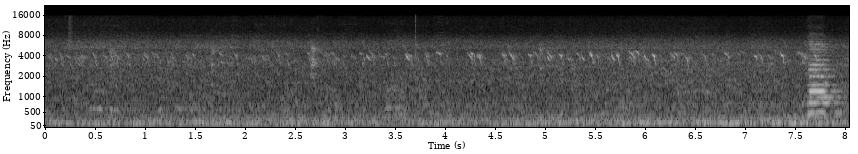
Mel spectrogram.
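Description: Many caged birds chirping steadily over a low background rumble, and a short vehicle horn honk near the end.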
